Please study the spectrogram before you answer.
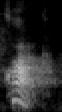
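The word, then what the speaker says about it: craic: my grandparents finally we realized she was saying crack c r a i c pronounced crack and it was a slang word for well everything apparently there isn't anything that isn't the crack in Northern Ireland the UK is where I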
